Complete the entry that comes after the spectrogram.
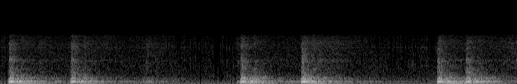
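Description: Aerial fireworks exploding in the sky: about six bangs, loosely in pairs, each trailing off in an echo over about half a second.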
